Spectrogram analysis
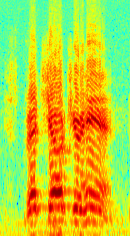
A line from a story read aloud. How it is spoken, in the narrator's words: grieved to find them so obstinate, angrily said, strong language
